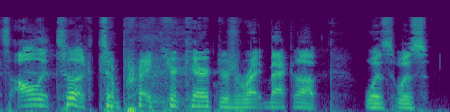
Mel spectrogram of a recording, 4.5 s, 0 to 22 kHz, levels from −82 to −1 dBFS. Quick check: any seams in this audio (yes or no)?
no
